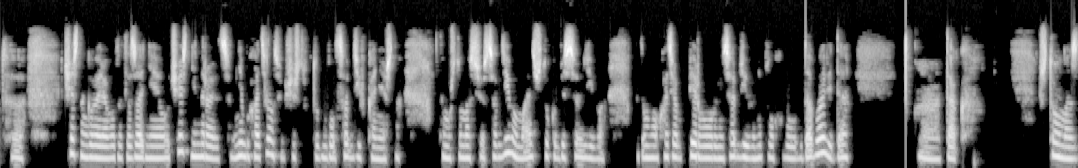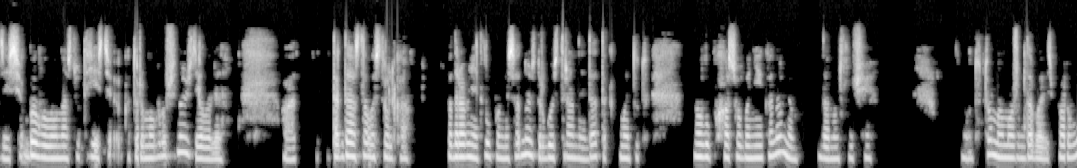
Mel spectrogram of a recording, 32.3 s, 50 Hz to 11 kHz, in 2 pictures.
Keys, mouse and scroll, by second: 1.2-6.6 middle drag, 3.8 Tab, 7.9 ctrl+1, 9.5-11.6 middle drag, 11.7-23.1 middle drag, 14.7 Tab, 21.8 ctrl+r, 26.6 ctrl+r, 31.1 Tab, 31.5-32.3 middle drag.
